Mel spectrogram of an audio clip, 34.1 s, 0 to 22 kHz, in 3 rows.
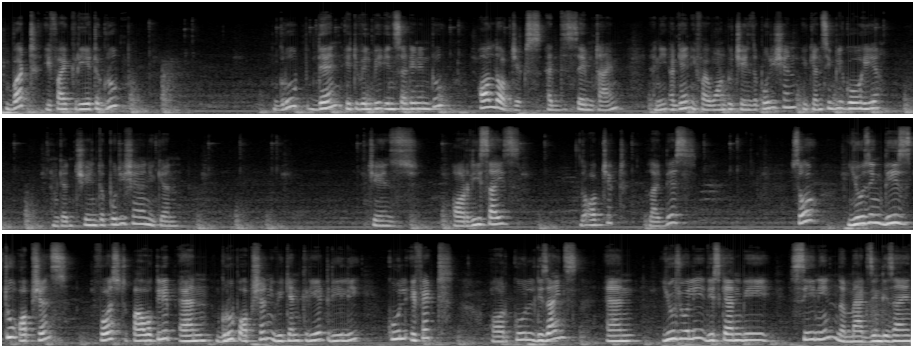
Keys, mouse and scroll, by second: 0.3-2.2 drag, 2.2 right click, 3.4 click, 4.5 right click, 5.5 click, 8.5 scroll up 1, 10.8 click, 20.8-21.4 scroll down 1.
